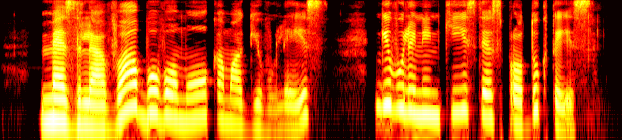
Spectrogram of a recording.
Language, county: Lithuanian, Šiauliai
